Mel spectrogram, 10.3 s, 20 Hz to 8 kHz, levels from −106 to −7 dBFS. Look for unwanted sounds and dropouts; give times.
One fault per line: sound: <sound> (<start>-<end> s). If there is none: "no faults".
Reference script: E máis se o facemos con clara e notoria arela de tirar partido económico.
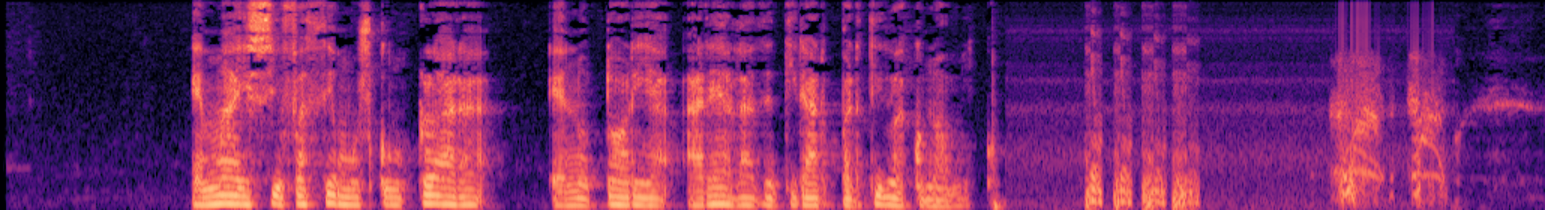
sound: laugh (7.2-8.0 s)
sound: cough (8.7-9.7 s)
